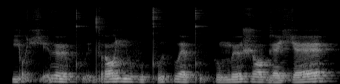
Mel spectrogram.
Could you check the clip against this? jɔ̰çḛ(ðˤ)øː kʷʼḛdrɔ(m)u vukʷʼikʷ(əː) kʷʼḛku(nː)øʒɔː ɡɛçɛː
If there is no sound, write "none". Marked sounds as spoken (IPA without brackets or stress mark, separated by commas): ð, ɲ, ɛː, m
